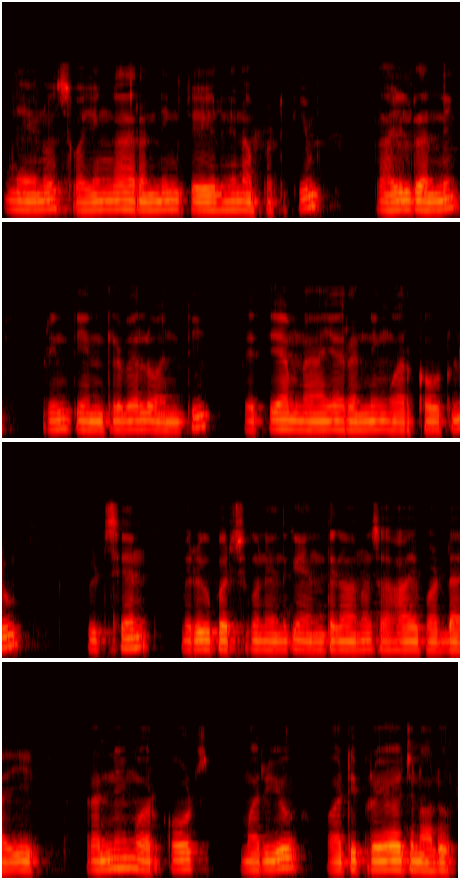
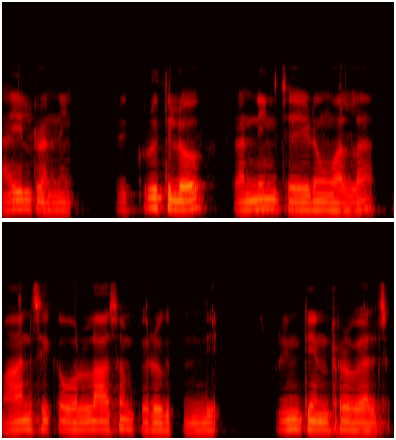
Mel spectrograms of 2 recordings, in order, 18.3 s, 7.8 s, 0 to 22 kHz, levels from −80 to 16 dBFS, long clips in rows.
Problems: background conversations at intervals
